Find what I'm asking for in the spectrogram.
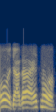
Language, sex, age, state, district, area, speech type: Marathi, male, 45-60, Maharashtra, Nagpur, urban, conversation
